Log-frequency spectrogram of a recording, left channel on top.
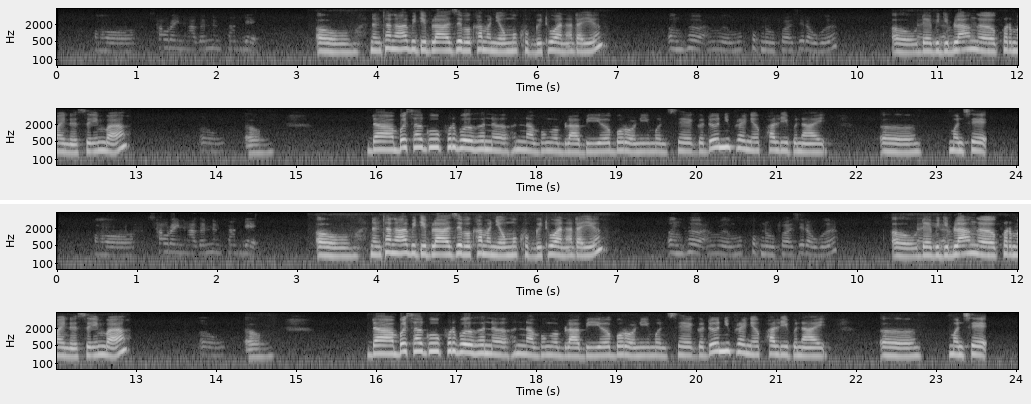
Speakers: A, on the right; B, on the right.
A: अ सावरायनो हागोन नोंथां ने
B: औ नोंथाङा बिदिब्ला जेबो खामानियाव मुखुब गैथ'व ना दायो
A: ओंहो आङो मुखुब नंथ'आ जेरावबो
B: औ
A: दायो
B: दे बिदिब्ला आङो
A: ओरैनो दंथ'यो
B: फोरमायनोसै होनबा
A: औ।
B: औ <inaudible> दा बैसागु फोरबो होनो होनना बुङोब्ला बियो बर'नि मोनसे गोदोनिफ्राय फालिबोनाय ओ मोनसे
